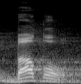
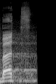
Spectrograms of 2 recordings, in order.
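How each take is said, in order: First: The final consonant is heavy and bounces out. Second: The final consonant stops short with no echo. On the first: The speaker calls it right. "Jadi tebal dan memantul" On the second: The speaker calls it wrong. "bukan bat"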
